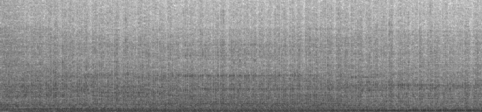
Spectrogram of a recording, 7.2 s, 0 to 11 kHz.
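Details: MV Agusta F4 motorcycle after replacing the failed OEM fuel pump with an AEM 320E LPH pump: starts and settles into a steady, even idle with a smooth low beat, no misses or knocks; normal idle.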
